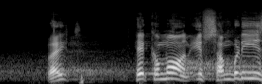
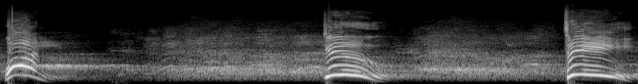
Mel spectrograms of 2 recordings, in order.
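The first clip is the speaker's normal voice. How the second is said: shouted count; 9 semitones higher, much slower than usual. Real, not acted. Counting the audience up and down.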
